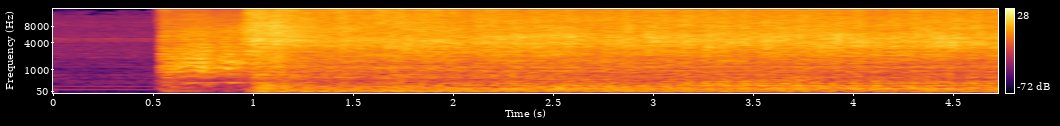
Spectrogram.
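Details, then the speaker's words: Vintage Ford highboy truck after new main and rod bearings, with headers and new chambered muffler, idling in shop: deep, loud, throaty rumble, louder than old packed Flowmaster; owner suspects cam profile and/or headers. "Prett loud so yeah really loud like I can't even hardly hear myself talking here of course we're in the shop so that's going to make it worse"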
